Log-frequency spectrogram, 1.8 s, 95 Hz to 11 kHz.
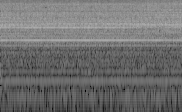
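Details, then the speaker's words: Asus FX516P laptop, running very hot at about 70°C on the GPU side, before replacement of both CPU and GPU fans: loud steady airy rush with a thin high whine from the straining GPU fan. "ตัวเอุณหภูมิสูงมากนะครับเครื่องนี้70องศเลยนะครับเดี๋จัดการครับเสียงพัดลมฝั่งGPUดังมากนะครับ"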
